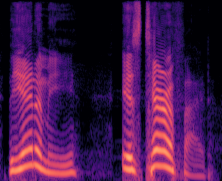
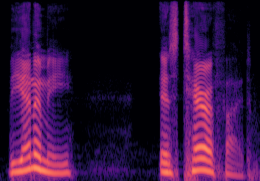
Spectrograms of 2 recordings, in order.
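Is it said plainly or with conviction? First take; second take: conviction; plainly. First: It is said with strong conviction. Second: It is said plainly, without strong conviction.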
